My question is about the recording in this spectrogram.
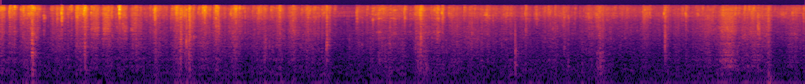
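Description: Artificial pine and berry picks rustling and crackling as hands work the bundle of stems, in scattered light clicks that thin out after the first few seconds.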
